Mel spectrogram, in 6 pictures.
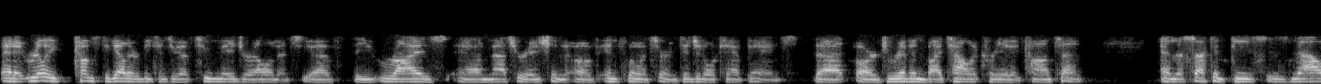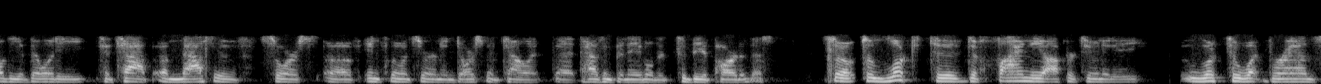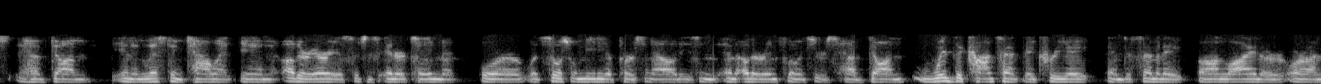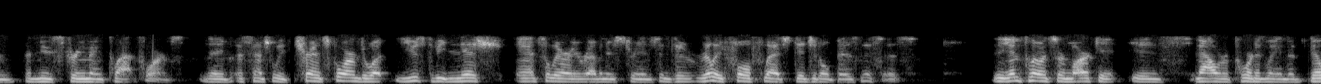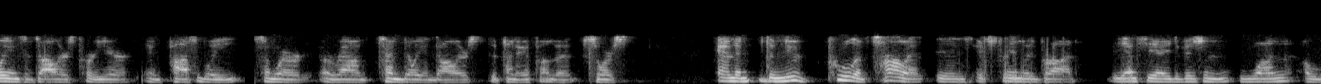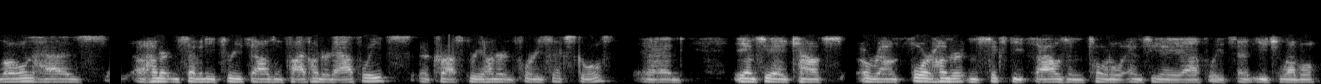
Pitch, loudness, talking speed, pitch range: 130 Hz, -20 LUFS, 135 wpm, 120-145 Hz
